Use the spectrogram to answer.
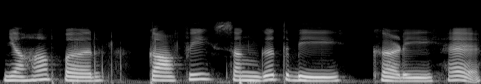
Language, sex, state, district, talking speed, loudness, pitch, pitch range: Hindi, male, Punjab, Fazilka, 85 wpm, -16 LUFS, 185 Hz, 170-200 Hz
